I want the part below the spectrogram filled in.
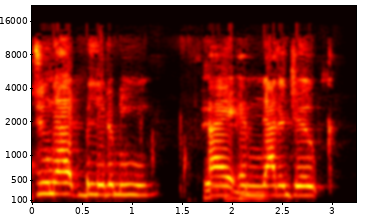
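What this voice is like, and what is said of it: Imitates another person's voice. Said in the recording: “her impersonation like spot on”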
